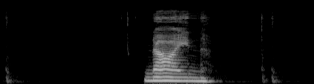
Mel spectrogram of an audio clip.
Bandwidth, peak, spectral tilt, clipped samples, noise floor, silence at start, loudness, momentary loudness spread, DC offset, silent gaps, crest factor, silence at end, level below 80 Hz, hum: 13.5 kHz; -4 dBFS; -5.5 dB/octave; under 0.1%; -80 dBFS; 1.45 s; -23 LUFS; 14 LU; under 0.1%; none; 22 dB; 1 s; -66 dBFS; none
